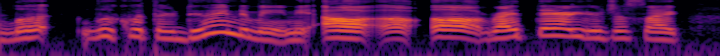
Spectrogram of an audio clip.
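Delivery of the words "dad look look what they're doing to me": choked-up, tearful pleading with a catch in the throat. Retelling a man's words to his dad during an arrest: imitating someone choked up. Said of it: "he gets choked up".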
